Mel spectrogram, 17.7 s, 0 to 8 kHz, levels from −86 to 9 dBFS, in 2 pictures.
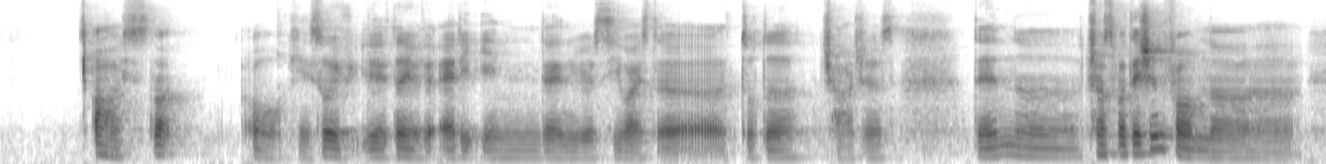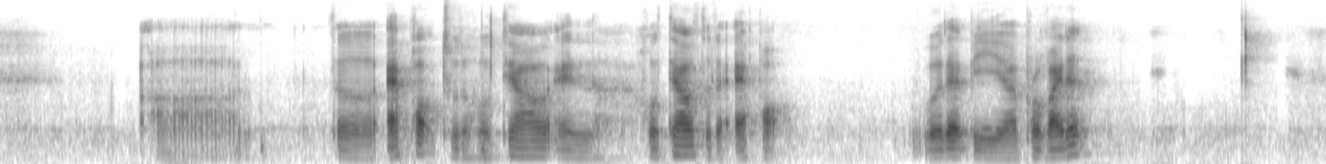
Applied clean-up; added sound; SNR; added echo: neural separator model SepFormer DNS4.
